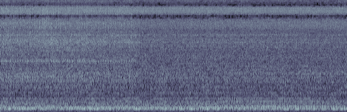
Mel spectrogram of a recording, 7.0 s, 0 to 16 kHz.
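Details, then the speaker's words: 2004 Ford Mustang GT 4.6 V8 being revived, first run with no coolant; even, deep, slightly high idle with no rattle or chain slap, quiet and healthy; normal idle. "all right guys success man she sounds quiet all right we won't let her run long because there's no water or nothing in there"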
